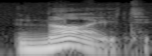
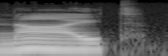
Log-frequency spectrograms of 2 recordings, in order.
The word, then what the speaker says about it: night: the last one Knight night here we can write down G and H as they are silent letters so now here you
